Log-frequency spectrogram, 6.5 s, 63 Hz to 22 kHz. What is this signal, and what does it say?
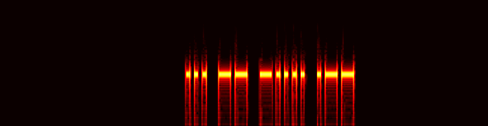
Morse code, heard as a keyed tone, about 22 wpm, 700 Hz. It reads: SM6W
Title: DXCC-100 Call Signs - 4 Characters - Repeated 3x - 22wpm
